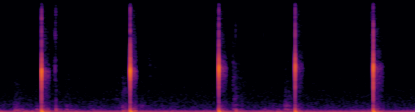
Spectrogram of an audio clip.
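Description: A plastic drill pen taps small solid beige resin diamond painting drills onto a flat adhesive grid canvas, one after another. Five short, bright clicks land at uneven intervals, each dying away almost instantly over a faint, steady low hum.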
